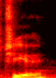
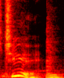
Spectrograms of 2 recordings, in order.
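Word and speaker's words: Chie: think it smells differently even no her name's Chia which one is GA the Green Jacket girl that does calling Foo and eats food it's spelled cheese yeah it's Chia it's c-h-i-e because everyone she's mid she's like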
